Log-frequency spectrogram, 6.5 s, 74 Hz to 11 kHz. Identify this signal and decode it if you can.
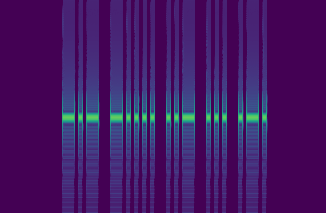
Morse code, heard as a keyed tone, about 18 wpm, 700 Hz. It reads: K6USR
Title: Speed Racing - USA 1x3 Call Signs 15wpm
